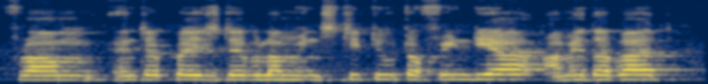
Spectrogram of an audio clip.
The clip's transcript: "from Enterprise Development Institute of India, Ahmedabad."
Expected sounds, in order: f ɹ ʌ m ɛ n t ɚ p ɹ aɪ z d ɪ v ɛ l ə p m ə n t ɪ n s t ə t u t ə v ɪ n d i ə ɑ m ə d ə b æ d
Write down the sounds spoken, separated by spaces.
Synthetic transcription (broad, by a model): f ɹ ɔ m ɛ n t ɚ p ɹ aɪ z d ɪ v l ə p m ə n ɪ n s t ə t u t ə p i n d i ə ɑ m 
